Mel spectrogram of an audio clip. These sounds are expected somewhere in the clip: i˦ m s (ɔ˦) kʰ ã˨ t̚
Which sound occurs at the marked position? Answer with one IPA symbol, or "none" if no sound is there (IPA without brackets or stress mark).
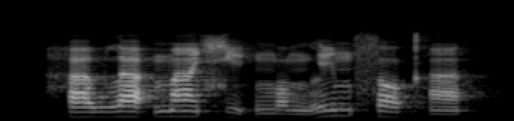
ɔ˥˧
